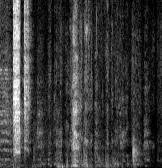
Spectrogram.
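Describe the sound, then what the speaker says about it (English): Heavy, rapid panting breaths, rough and dog-like, come in a few close, loud bursts with short pauses between them. "Why are you breathing like a dog?"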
